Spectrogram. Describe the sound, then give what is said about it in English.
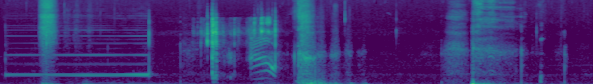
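A telephone call to the speaker's mother connects with a steady electronic tone lasting over a second, followed by rustling, clattering handling noises and a few sharp knocks as she drops the phone handset, with soft breathy sounds. “So let's call Mom and see what happens.”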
